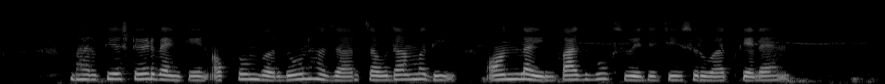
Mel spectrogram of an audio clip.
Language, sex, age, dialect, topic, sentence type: Marathi, female, 25-30, Southern Konkan, banking, statement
